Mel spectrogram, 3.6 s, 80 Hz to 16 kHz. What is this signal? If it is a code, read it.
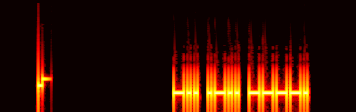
Morse code, heard as a keyed tone, about 34 wpm, 700 Hz. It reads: DL9
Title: Callsign Prefixes for Top 50 DXCC - 35wpm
